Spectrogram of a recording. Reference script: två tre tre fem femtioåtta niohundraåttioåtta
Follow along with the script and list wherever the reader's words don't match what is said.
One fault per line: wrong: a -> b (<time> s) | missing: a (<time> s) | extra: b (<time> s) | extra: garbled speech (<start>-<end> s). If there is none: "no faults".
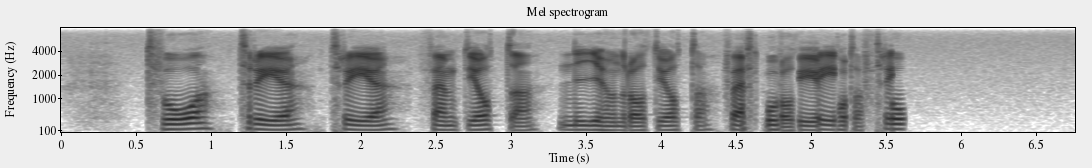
missing: fem (2.2 s)
extra: garbled speech (4.4-5.6 s)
